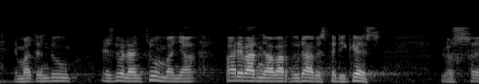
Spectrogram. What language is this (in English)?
Basque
